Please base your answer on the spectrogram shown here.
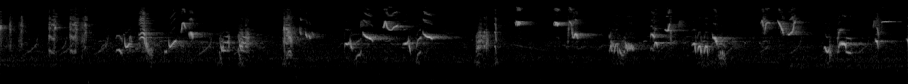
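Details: Gray catbird singing while mimicking other birds: a rambling, varied string of squeaky whistles, chirps and harsh notes, each phrase different, jumbled rapidly over nine seconds with brief gaps.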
